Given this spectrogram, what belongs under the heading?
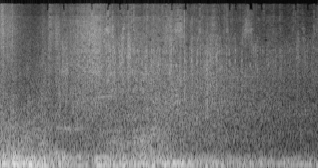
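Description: An Incendio fire spell cast in the video game Hogwarts Legacy gives a steady, loud whooshing roar with a low rumbling body, sustained for about three seconds and gradually fading.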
